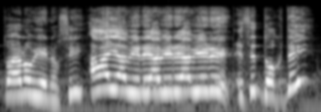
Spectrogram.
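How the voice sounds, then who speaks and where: A man doing let's-play commentary, talking to his viewers excitedly and yelping and laughing at the scares. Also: very high voice, normal speed. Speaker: gamer. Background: game music.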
